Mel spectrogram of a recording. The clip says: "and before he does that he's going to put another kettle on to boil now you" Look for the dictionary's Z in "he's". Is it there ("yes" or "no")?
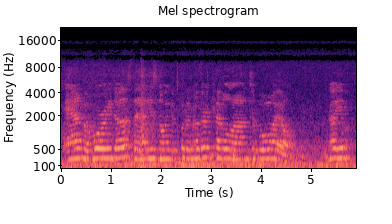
yes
